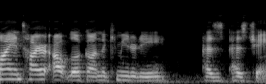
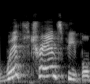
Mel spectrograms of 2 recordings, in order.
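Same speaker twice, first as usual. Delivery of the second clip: "with" punched much higher in correction; stress on WITH; 8 semitones higher than usual. Real, not acted. Guest corrects herself about her videos, stressing "with". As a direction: correct yourself, lifting the pitch sharply on "with".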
